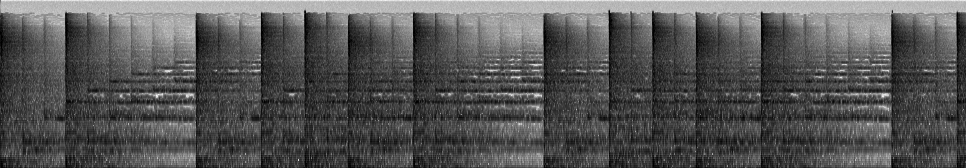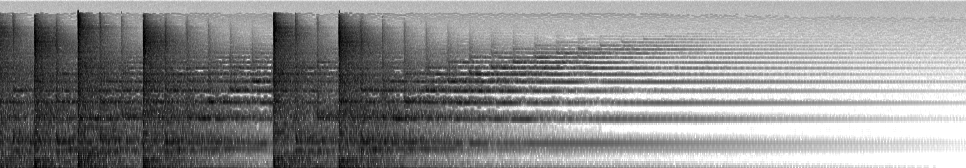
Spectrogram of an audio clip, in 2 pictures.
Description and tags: Big rythmic toms with bell-like resonances
energetic, cyborg, drums, dramatic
